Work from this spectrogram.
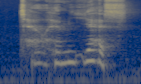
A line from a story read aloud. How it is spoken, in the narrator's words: the short man whispered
